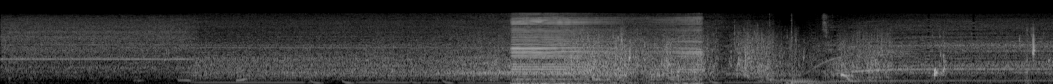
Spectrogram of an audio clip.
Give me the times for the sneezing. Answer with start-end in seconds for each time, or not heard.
0.9-2.5, 8.2-8.6.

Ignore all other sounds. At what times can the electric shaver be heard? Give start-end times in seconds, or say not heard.
5.1-7.0.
